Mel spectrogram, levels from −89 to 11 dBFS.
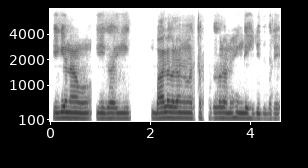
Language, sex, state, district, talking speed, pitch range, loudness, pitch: Kannada, male, Karnataka, Bijapur, 105 wpm, 135-140 Hz, -18 LUFS, 135 Hz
